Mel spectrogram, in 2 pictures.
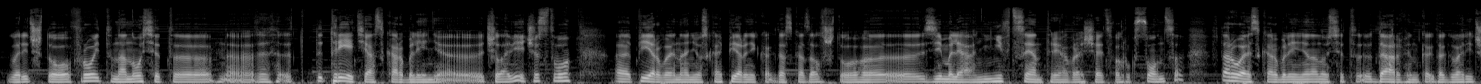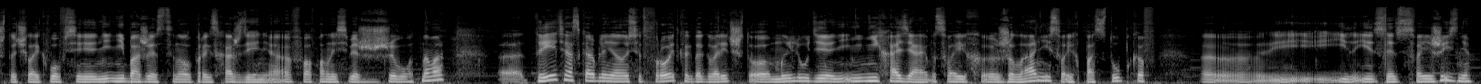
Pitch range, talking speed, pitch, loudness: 115-135 Hz, 120 wpm, 120 Hz, -24 LUFS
